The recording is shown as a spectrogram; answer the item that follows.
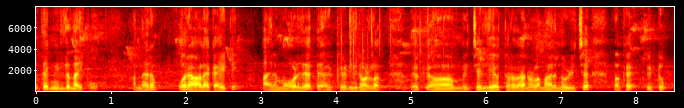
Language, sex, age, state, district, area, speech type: Malayalam, male, 60+, Kerala, Kottayam, rural, spontaneous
